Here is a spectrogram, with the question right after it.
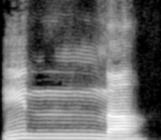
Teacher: গুন্না করবেন ইন্না, কিন্তু টান হবে না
